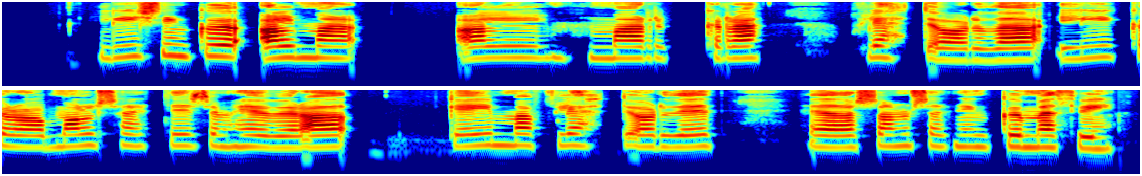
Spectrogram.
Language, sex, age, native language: Icelandic, female, 18-19, Icelandic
